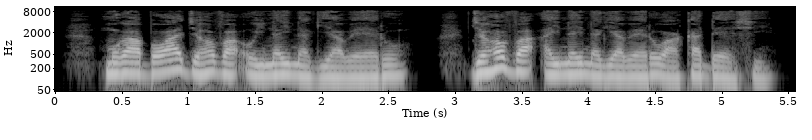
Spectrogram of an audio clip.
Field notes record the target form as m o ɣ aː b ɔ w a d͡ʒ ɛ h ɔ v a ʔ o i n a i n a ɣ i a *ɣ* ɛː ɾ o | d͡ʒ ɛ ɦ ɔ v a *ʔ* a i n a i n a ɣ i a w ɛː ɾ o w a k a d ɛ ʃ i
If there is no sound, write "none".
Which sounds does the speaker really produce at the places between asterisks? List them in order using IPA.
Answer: w, ʔ

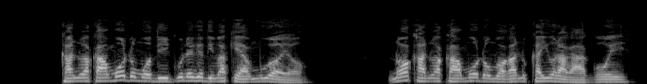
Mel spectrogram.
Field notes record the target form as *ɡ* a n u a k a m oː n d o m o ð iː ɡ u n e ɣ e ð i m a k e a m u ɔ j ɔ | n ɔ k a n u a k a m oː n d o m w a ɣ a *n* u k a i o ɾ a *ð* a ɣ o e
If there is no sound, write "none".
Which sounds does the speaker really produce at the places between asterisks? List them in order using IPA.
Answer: k, n, ɣ

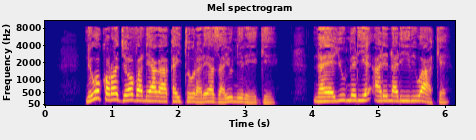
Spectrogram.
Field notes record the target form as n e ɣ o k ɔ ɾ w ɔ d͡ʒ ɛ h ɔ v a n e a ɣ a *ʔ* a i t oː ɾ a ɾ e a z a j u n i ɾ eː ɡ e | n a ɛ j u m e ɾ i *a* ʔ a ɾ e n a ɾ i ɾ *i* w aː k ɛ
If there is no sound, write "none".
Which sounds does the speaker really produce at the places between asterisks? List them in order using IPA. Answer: k, ɛ, i

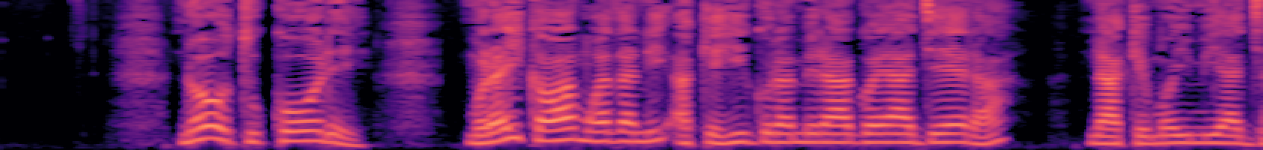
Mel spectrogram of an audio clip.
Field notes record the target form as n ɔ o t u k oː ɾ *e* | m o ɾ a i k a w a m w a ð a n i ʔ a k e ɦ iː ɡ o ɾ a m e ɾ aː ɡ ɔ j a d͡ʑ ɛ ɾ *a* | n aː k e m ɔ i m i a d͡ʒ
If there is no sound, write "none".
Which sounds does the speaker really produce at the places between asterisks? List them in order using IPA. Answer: e, a

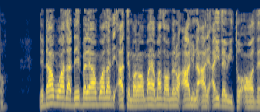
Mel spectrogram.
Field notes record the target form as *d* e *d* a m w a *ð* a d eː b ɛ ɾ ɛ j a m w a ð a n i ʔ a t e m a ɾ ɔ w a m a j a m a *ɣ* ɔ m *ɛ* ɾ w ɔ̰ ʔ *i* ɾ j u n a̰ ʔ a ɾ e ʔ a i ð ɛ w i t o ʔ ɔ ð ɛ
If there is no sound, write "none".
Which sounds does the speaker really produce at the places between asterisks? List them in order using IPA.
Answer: n, d, ð, ð, ɛ, a

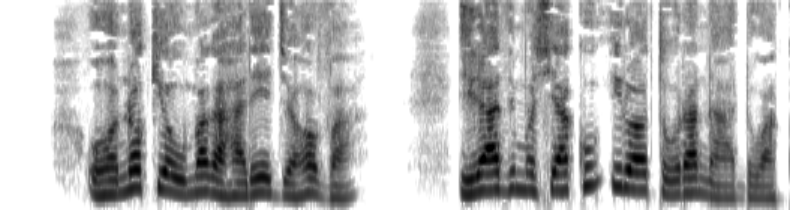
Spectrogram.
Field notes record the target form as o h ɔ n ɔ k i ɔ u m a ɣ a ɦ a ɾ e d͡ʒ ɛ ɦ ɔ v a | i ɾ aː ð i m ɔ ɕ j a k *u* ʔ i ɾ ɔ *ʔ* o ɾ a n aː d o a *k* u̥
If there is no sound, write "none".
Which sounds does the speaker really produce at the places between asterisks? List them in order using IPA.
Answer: u, t, k

